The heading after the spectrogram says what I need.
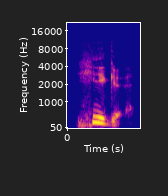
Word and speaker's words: hygge: It's a Danish concept called, I think this is how you pronounce it, hygge, Hygge, hygge.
